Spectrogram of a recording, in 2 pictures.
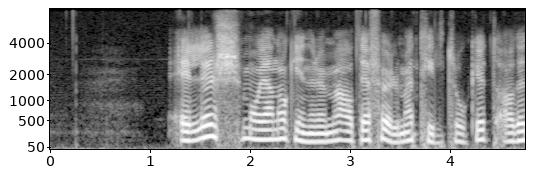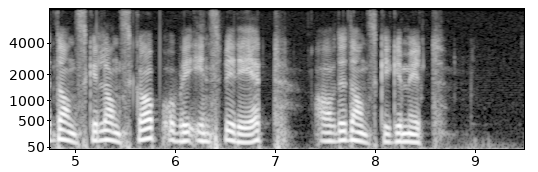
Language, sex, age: Norwegian, male, 47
